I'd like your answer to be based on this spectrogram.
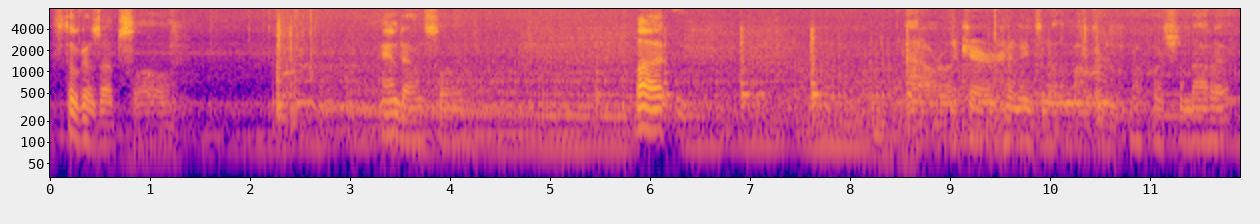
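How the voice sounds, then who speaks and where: Deep-voiced and slow with long pauses, the man casually narrates a hands-on car repair for his amateur vlog, thinking out loud in plain terms. There's clear background noise along with vehicle ambience.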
